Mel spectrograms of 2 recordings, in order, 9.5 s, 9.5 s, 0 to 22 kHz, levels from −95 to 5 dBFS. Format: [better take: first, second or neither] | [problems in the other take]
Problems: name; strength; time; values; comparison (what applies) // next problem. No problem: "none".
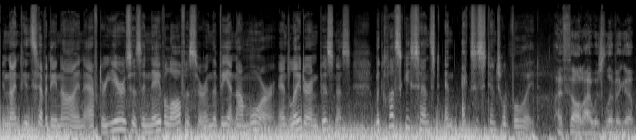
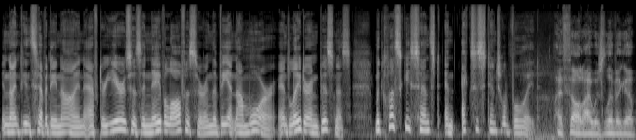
second | wind noise on the microphone; heavy; 6 dB below the speech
